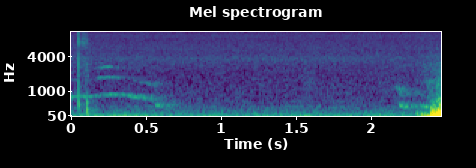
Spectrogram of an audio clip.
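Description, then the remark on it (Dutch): Frum, a pet cat, comes jumping into the room and gives one short, soft meow that slides downward in pitch, followed by a quiet pause and then a muffled thump at the end. “Ondertussen komt Frum de kamer binnengesprongen. Frum is onze poes.”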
